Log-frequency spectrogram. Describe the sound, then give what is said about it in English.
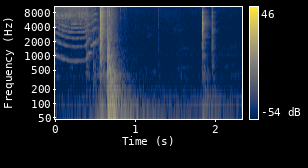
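A chair is pulled up to a bed: it drags with a brief squeaky scrape and lands with a heavy wooden thunk, followed a moment later by a softer knock. No one speaks. “He pulled a chair up to the bed and gathered his thoughts.”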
